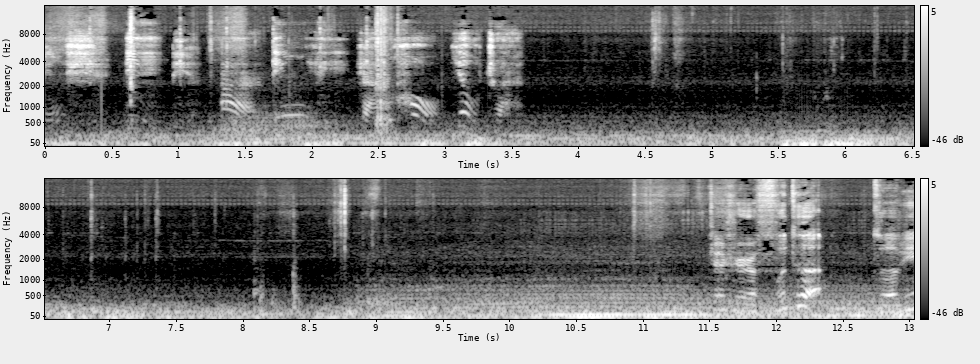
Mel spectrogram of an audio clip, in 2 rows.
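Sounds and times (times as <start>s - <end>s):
car engine and tyres rumbling: 0.0s - 13.0s.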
